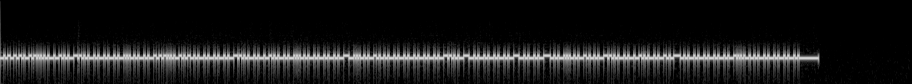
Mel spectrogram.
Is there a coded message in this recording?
Yes: RTTY (75 baud, 170 Hz shift) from 0.0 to 8.2 s, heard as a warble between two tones, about 1360 Hz centre. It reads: … 68472 76960 99560 70541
